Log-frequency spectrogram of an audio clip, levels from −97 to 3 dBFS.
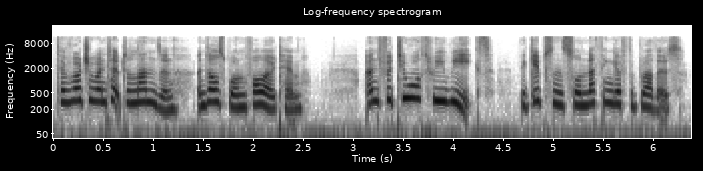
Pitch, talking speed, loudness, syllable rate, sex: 270 Hz, 215 wpm, -16 LUFS, 6.1 syllables/s, female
